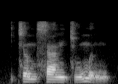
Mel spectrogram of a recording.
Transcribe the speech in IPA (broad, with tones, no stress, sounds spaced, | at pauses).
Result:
c ə˧ m s a˧ ŋ c u˧˥ m ə˨˩ ŋ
